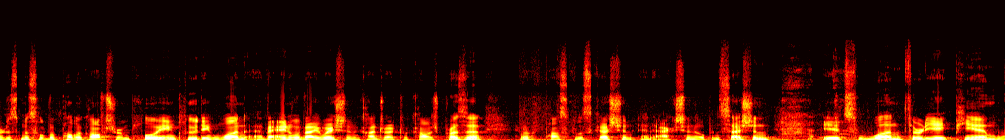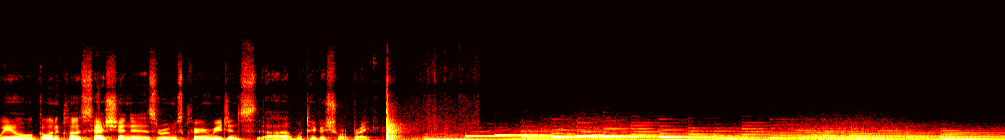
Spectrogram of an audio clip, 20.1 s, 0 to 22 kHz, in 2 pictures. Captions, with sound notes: discipline or dismissal of a public officer employee, including one annual evaluation of the contract of college president with possible discussion and action open session. It's 1:38 p.m. We'll go into closed session. And as the room's clearing, regents, we'll take a short break. (gavel pounds)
